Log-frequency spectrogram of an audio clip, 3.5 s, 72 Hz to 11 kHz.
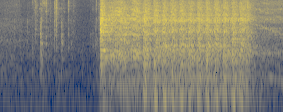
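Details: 6.0L LS V8 in an S10, fuel system not yet primed: short crank, catches hard, settles into fast, slightly uneven, rough pulsing idle; engine shakes, short-term fuel trims climbing to 43 and 39, spark a little off.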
